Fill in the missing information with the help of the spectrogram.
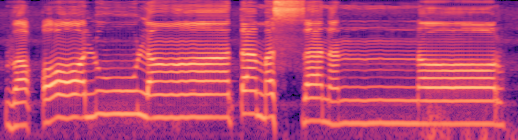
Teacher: لن یہاں پہ اخفا کیا جائے گا، نون ساکن ہے اس لیے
